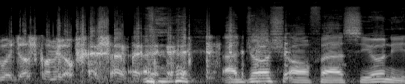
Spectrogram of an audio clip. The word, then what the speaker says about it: Cionee: Josh of Sioni. Sioni is spelled CIONEE TV.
